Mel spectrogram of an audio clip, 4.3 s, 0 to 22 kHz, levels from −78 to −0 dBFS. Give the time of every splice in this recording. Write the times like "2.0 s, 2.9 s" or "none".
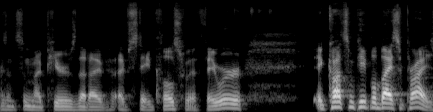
none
